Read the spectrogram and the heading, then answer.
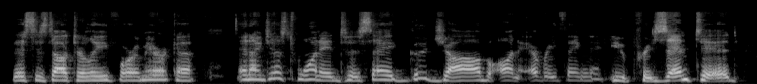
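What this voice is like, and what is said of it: Strained, poor-sounding voice. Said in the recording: “As our listeners can tell, my voice is terrible.”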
